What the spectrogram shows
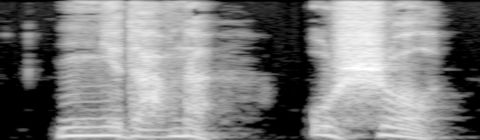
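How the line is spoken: Whisper. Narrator (Russian): прошептал вампир

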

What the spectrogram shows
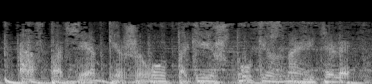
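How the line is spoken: Hoarse, trembling voice. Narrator (Russian): Голос, хриплый и дрожащий, прозвучал внезапно откуда-то сзади

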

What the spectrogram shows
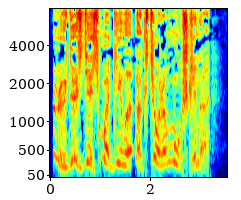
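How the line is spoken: Hoarse question. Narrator (Russian): спросил хриплым голосом

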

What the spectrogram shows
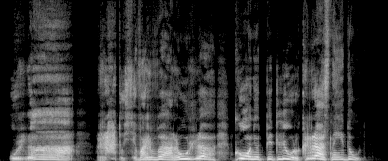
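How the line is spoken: Breathless loud stage whisper. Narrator (Russian): Колька перевел дух и крикнул суфлерским шепотом

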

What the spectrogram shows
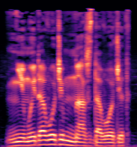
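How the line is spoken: Spoken quickly. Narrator (Russian): быстро проговорила Алена

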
